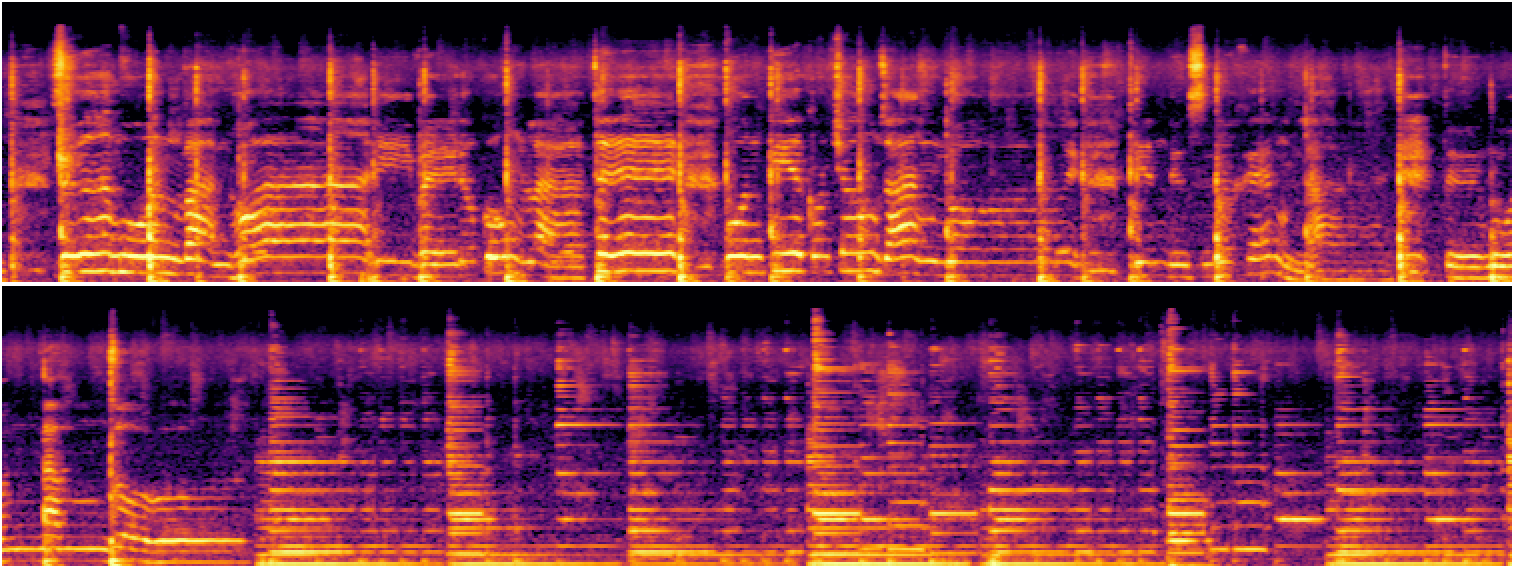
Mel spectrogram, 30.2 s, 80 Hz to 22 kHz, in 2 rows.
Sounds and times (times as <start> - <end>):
Guitar: 0.0 - 30.2.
